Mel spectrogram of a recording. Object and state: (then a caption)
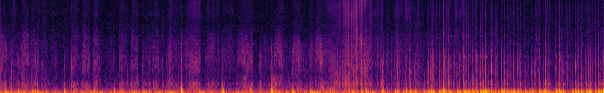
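Rubber mini basketball. A red and blue Arizona rubber mini basketball, hollow and inflated, is held and tapped with fingertips and palm. It gives a rapid, irregular patter of soft, dull, low thumps that die away almost instantly, with a brief brighter scratchy brush near the middle. The tapping grows denser and slightly louder toward the end.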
